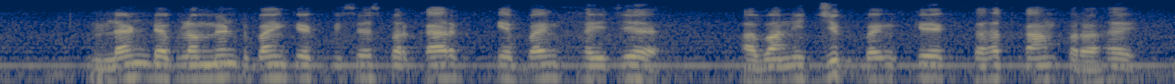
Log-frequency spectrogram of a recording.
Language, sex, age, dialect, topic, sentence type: Magahi, male, 18-24, Central/Standard, banking, statement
